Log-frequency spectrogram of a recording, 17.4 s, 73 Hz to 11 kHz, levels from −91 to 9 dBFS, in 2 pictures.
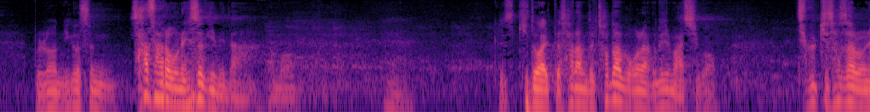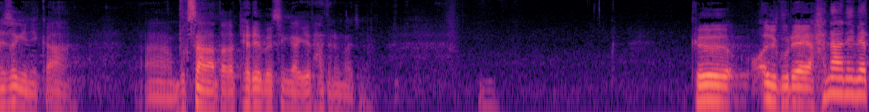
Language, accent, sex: Korean, native, male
